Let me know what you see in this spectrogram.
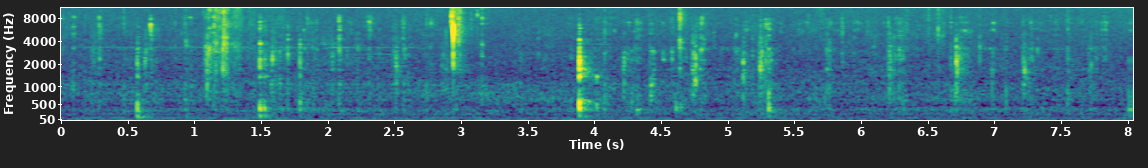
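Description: Close-up chewing of stuffed mussels (midye dolma): soft wet mouth sounds with scattered sharp clicks of a fork and shells, the loudest clicks about three and four seconds in.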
